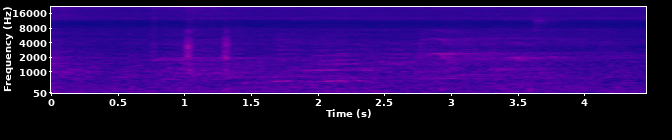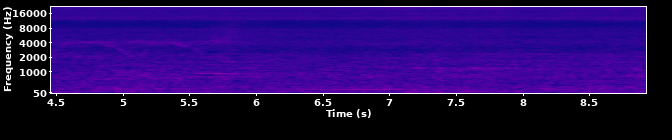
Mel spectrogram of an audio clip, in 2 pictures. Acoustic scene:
park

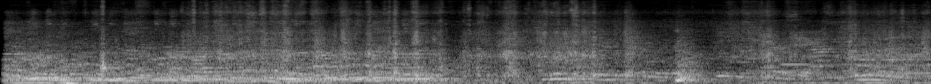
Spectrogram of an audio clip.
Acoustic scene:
cafe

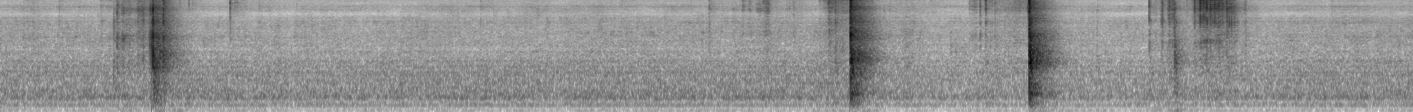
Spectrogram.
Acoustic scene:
kitchen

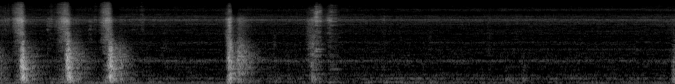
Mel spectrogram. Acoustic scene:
kitchen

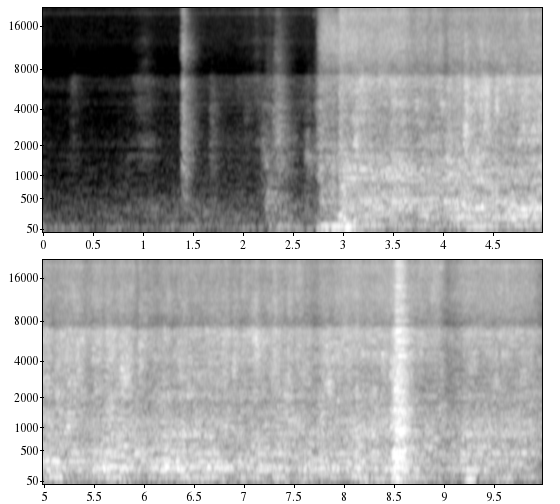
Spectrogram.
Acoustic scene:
kitchen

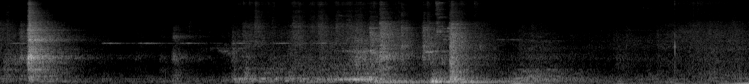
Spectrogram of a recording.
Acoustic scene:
elevator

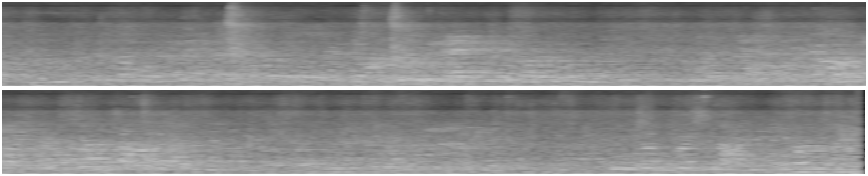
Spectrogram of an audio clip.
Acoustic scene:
crowded indoor space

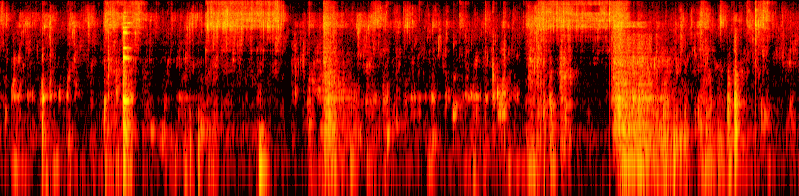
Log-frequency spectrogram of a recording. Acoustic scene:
kitchen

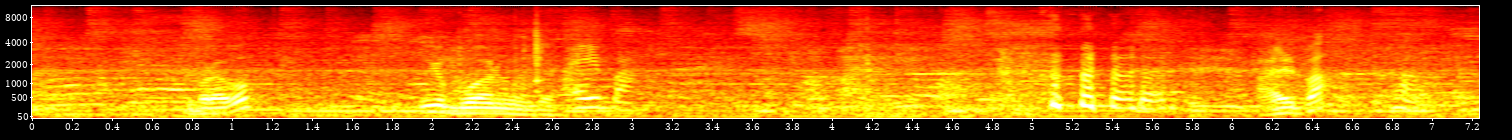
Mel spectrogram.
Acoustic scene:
cafe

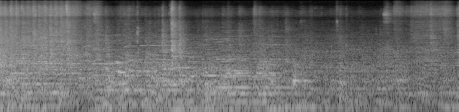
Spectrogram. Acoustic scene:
cafe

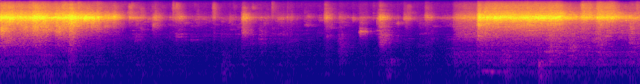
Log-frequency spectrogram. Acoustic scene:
restroom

